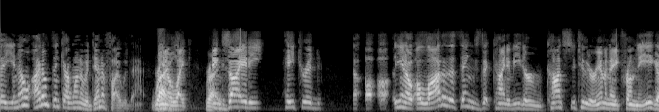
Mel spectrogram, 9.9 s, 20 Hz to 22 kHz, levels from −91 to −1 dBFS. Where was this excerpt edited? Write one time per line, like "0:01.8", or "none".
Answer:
0:02.2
